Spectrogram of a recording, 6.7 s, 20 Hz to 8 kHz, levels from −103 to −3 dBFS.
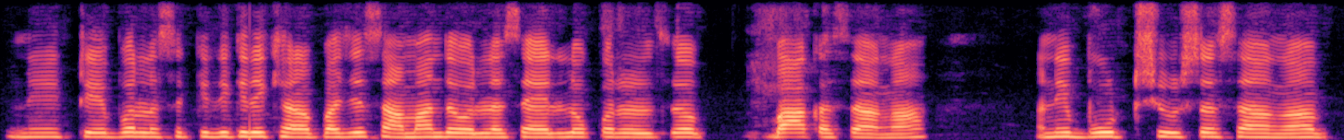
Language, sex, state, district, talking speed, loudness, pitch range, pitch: Konkani, female, Goa, North and South Goa, 170 wpm, -17 LUFS, 220-235 Hz, 225 Hz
